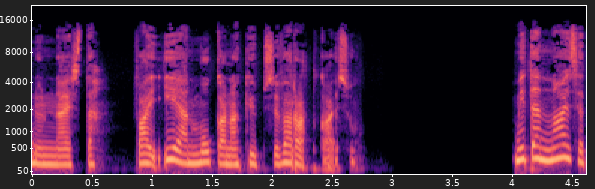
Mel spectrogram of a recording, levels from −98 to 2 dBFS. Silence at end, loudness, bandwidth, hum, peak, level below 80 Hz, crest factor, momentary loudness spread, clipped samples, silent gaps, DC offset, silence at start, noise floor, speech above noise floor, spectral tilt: 0 s; -20 LUFS; 15 kHz; none; -4 dBFS; -54 dBFS; 18 dB; 9 LU; under 0.1%; 3.00-3.98 s; under 0.1%; 0 s; under -90 dBFS; over 71 dB; -4 dB/octave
